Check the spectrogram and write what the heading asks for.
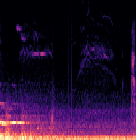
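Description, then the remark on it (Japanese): Steady low rumble inside the double-decker Green Car of an express train riding along the Izu Peninsula, a continuous droning hum with faint rattles and a brief high tone early on, no voices. “これがダブルデッカーのグリーン車です運行終了まであともう少しなので皆さんもぜひこの車両に乗ってダブルデッカーから眺める伊豆半島そして伊豆七島の車窓風景というのを楽しんでみてください”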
